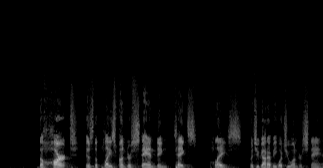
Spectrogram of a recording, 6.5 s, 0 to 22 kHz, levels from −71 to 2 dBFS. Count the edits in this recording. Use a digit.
5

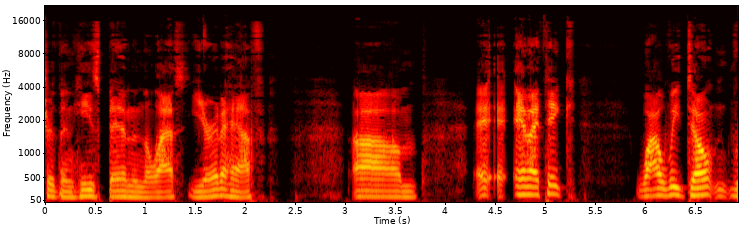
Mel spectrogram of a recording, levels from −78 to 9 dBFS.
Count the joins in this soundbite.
0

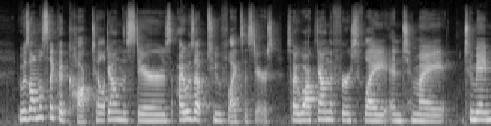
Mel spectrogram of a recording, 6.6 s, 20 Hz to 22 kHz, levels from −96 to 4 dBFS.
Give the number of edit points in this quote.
2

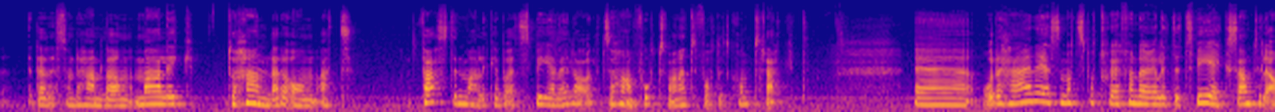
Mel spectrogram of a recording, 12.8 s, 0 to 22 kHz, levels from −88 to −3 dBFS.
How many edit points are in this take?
0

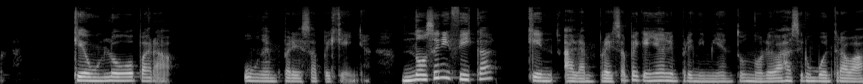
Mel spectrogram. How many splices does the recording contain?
0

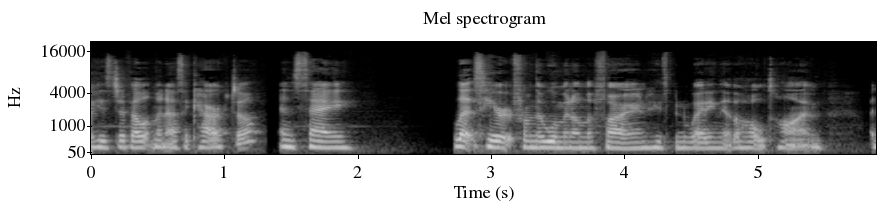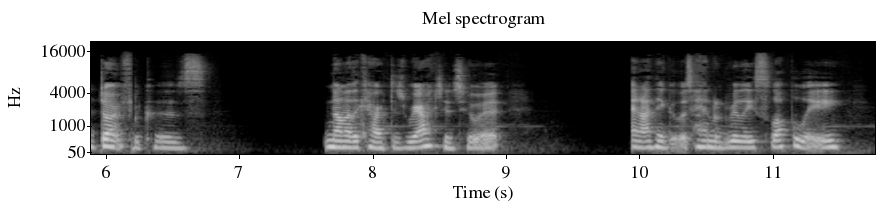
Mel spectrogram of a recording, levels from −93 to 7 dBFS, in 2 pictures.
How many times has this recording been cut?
2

